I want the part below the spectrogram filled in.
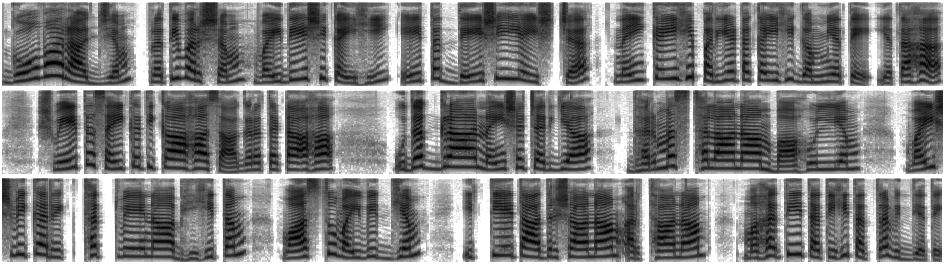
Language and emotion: Sanskrit, neutral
